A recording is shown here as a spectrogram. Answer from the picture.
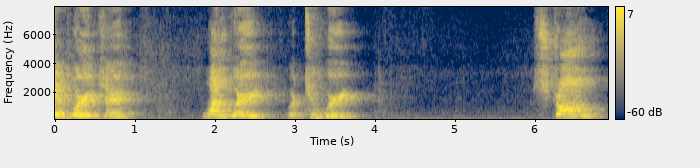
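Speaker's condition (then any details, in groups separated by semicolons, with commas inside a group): No condition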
